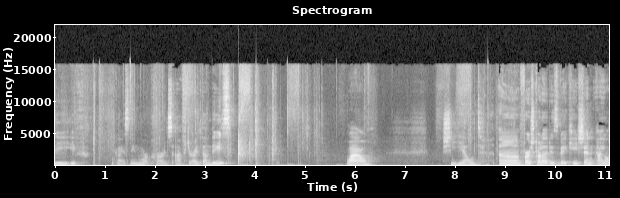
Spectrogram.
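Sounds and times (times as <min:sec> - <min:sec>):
cards tapping and sliding: 0:00.6 - 0:05.8
card clicking: 0:01.5 - 0:05.4.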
